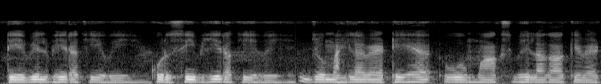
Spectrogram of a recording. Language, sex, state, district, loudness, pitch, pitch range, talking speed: Hindi, male, Bihar, Purnia, -17 LUFS, 110 Hz, 105-115 Hz, 210 wpm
